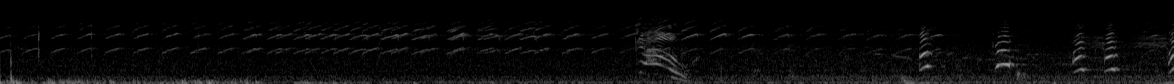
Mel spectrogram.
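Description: Birds calling: a fast run of short repeated chirps for the first few seconds, then a long call falling steeply in pitch, and several short arched calls near the end.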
